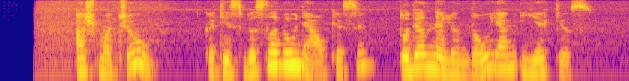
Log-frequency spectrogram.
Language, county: Lithuanian, Kaunas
